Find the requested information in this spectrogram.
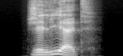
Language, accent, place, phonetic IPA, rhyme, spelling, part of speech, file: German, Germany, Berlin, [ʒeˈliːɐ̯t], -iːɐ̯t, geliert, verb, De-geliert.ogg
- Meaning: 1. past participle of gelieren 2. inflection of gelieren: third-person singular present 3. inflection of gelieren: second-person plural present 4. inflection of gelieren: plural imperative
